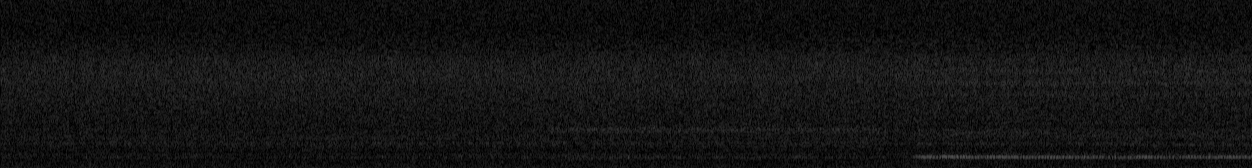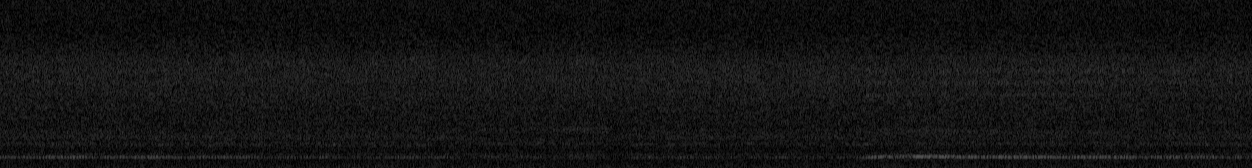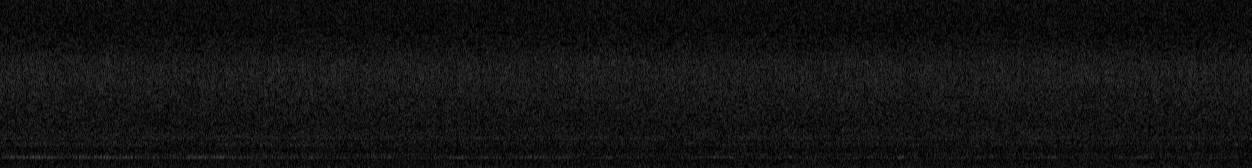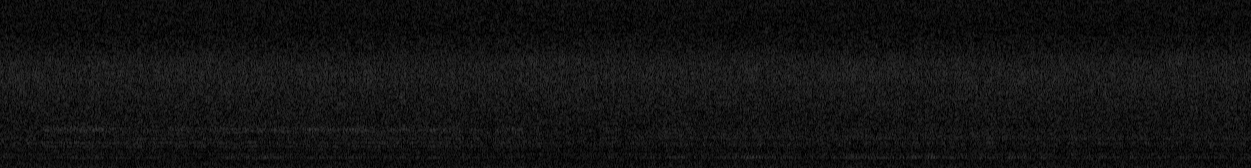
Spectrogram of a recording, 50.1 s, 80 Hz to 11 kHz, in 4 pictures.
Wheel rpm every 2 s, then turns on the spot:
70, 70, 60, 70, 70, 70, 60, 70, 60, 70, 60, 70, 70, 70, 60, 70, 60, 70, 70, 70, 70, 70, 70, 70, 70.
none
